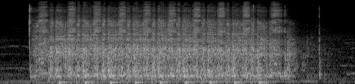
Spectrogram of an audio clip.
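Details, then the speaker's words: Beta dirt bike with electric starter cranks steadily at about four pulses a second for nearly three seconds but won't start; dirt found past the intake, owner suspects fuel pump not running. "uh the other thing is I don't think I don't think I hear the fuel pump running"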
